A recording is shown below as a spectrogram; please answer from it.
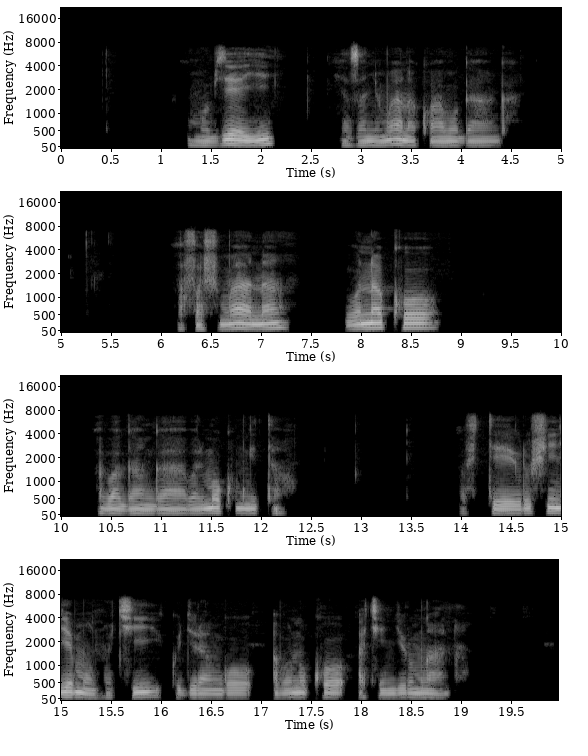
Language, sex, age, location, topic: Kinyarwanda, male, 25-35, Huye, health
